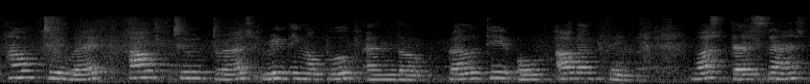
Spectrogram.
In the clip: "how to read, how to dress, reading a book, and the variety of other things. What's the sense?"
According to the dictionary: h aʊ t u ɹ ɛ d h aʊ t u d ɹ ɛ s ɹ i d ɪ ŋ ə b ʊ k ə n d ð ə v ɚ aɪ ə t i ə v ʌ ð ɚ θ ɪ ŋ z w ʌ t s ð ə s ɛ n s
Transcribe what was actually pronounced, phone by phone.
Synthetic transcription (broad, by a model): h aʊ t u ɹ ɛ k h aʊ t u d ɹ ɛ s ɹ i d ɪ ŋ ə b ʊ k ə n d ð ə b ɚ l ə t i ə v ʌ ð ɚ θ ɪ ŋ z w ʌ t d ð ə s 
